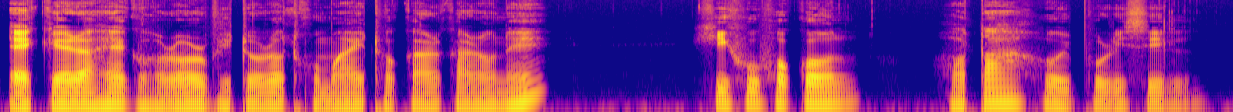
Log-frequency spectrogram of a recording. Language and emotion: Assamese, sad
